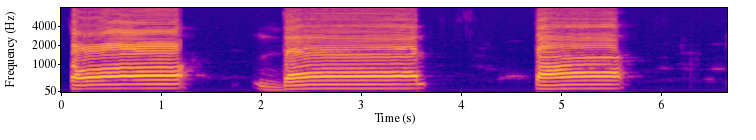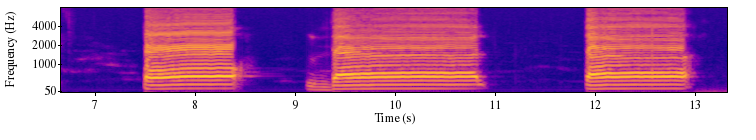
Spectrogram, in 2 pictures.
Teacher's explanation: जबान की नोक उठकर ऊपर के दांतों की जड़ को लगे और वहां से तीन हर्फ आदा होंगे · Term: हरूफ तया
